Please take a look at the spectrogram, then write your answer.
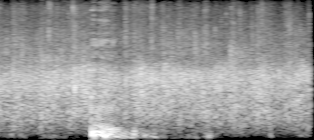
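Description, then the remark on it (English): An audience claps steadily for a speaker being introduced at a talk on ethical hacking, a dense patter of many hands at moderate volume, with a brief low rumble or thump near the start and no voices. “So give it up, an applause”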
